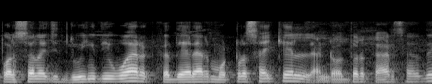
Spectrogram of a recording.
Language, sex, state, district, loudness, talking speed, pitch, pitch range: English, male, Odisha, Malkangiri, -17 LUFS, 165 wpm, 125 Hz, 120-135 Hz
